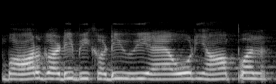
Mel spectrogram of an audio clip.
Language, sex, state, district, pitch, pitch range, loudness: Hindi, male, Uttar Pradesh, Shamli, 260 Hz, 250-265 Hz, -14 LUFS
